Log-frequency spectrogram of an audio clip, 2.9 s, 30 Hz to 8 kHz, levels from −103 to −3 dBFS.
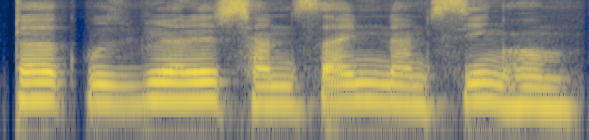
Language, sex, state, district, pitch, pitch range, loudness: Bengali, male, West Bengal, Cooch Behar, 145 Hz, 130-150 Hz, -15 LUFS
